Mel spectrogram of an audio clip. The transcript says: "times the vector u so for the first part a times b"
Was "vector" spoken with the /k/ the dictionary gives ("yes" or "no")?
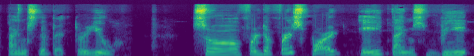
no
